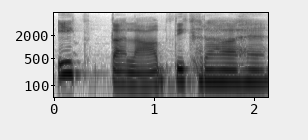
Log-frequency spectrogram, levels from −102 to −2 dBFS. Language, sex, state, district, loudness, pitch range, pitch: Hindi, male, Bihar, Patna, -18 LUFS, 120-140 Hz, 130 Hz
